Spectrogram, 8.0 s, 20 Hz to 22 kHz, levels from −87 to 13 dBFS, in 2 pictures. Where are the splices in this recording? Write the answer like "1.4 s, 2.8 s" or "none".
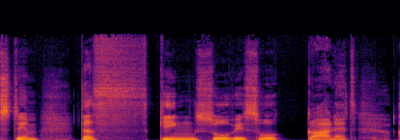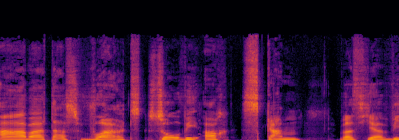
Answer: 3.9 s, 5.4 s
